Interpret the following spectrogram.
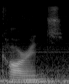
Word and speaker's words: Cairns: So, you can see there Tom uh confirmed that it is pronounced Kins.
